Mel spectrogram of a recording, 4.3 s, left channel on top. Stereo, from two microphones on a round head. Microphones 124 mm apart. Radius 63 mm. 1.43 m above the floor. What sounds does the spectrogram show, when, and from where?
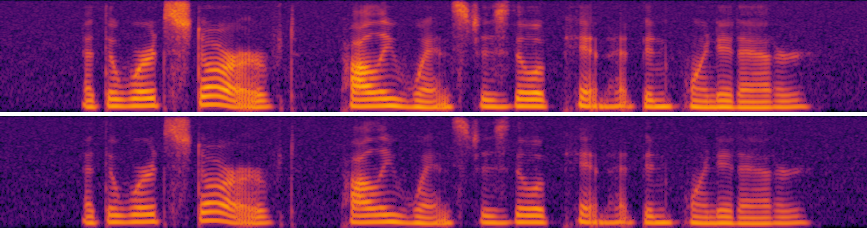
0.4 s a woman speaking: 30° left (ahead or behind)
